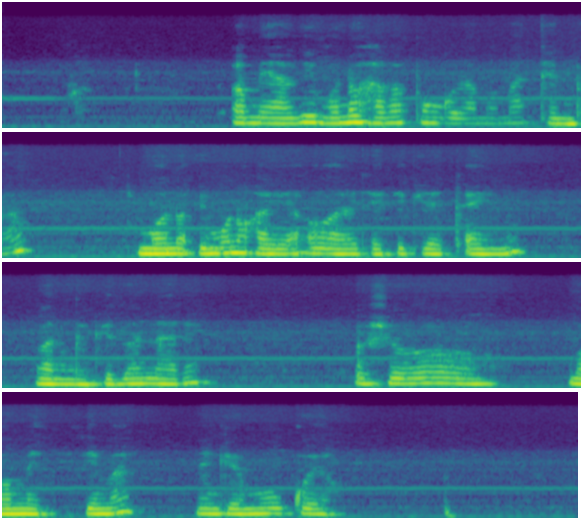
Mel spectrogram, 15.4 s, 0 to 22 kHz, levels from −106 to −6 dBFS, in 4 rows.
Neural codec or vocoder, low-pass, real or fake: vocoder, 44.1 kHz, 128 mel bands every 512 samples, BigVGAN v2; 14.4 kHz; fake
